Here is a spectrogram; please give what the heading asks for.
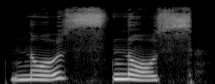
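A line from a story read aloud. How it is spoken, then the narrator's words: Good-natured hissing snake. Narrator (Russian): добродушно зашипела ближняя змея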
